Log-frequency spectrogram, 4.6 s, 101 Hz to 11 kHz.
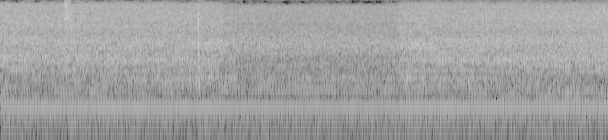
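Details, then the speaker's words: Mercedes SL500 at 46,000 miles with its ABC tandem pump replaced by a standard power steering pump, fluid topped off, steering wheel being turned: steady, even hum with no moaning or growling, so the new pump sounds healthy. "Turn that steering wheel, make sure you don't hear any moaning or growling from the power steering pump."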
